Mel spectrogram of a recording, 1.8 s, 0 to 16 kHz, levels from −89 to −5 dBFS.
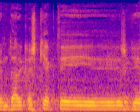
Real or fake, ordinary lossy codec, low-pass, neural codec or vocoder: real; MP3, 64 kbps; 14.4 kHz; none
